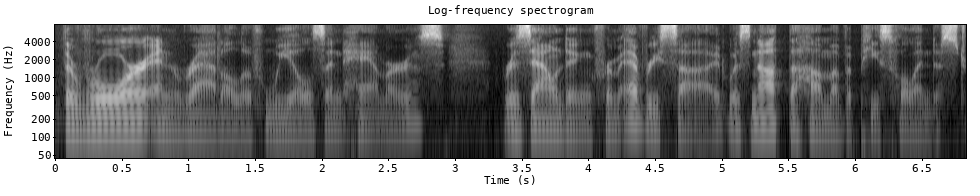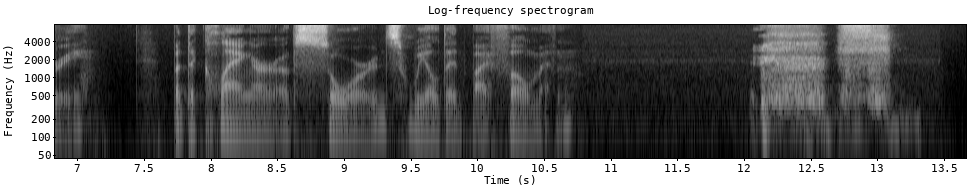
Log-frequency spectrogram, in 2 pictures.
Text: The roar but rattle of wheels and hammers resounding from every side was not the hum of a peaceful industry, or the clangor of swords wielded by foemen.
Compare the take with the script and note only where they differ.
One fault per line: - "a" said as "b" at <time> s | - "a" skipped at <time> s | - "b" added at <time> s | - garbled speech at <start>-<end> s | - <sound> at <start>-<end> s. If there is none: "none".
- "but" said as "and" at 0.7 s
- "or" said as "but" at 7.7 s
- sniff at 12.0-13.3 s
